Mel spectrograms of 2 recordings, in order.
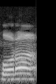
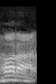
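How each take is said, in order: First: The word begins with a k sound. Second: The word begins with an h sound.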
